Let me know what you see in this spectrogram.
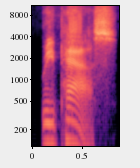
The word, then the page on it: repass: American English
